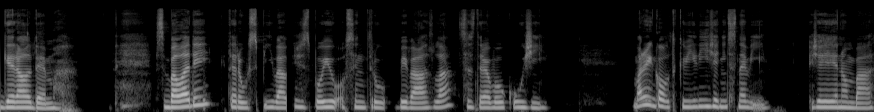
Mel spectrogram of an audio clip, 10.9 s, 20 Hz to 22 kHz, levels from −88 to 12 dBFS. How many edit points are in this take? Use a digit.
1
